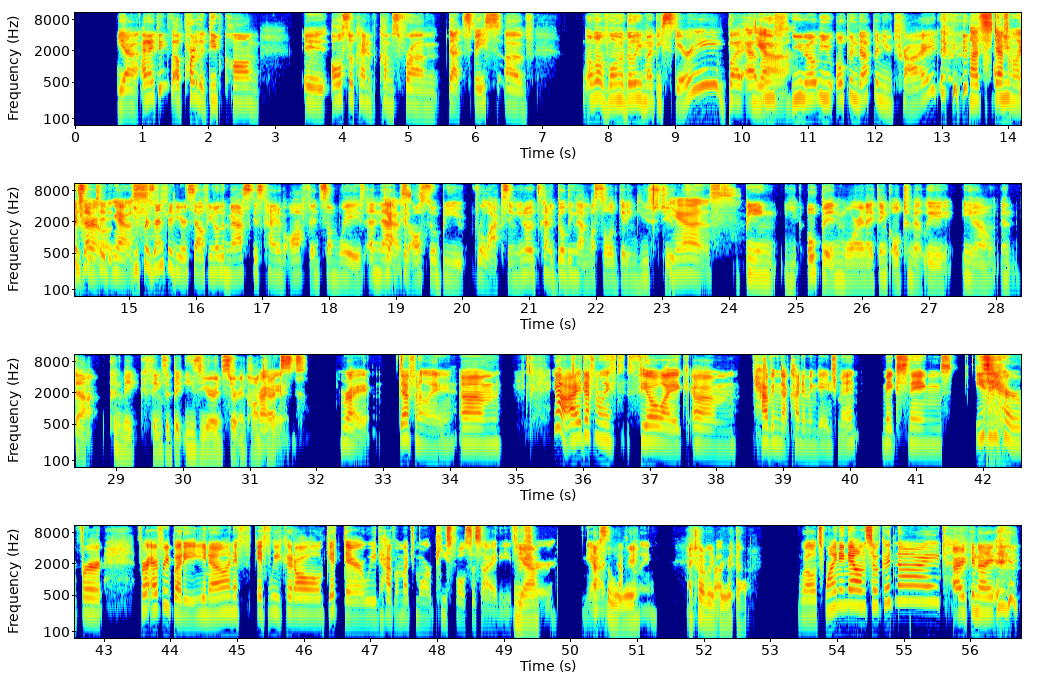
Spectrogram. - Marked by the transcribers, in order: chuckle; tapping; laughing while speaking: "easier"; other background noise; chuckle
- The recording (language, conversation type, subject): English, unstructured, How might practicing deep listening change the way we connect with others?
- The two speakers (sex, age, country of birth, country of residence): female, 35-39, United States, United States; female, 40-44, United States, United States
